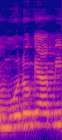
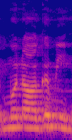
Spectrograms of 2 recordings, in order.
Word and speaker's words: monogamy: तो monogamous या monogamy का pronunciation पे ध्यान दीजिएगा, monogamy नहीं है ये, monogamy है, monogamy, right?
